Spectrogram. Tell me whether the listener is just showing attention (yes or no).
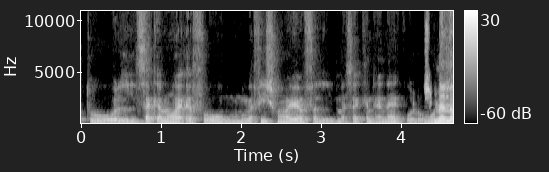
no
